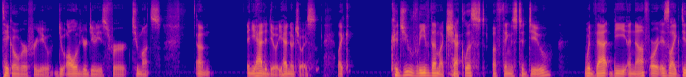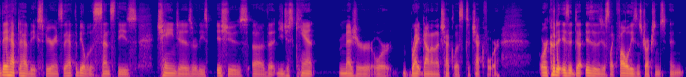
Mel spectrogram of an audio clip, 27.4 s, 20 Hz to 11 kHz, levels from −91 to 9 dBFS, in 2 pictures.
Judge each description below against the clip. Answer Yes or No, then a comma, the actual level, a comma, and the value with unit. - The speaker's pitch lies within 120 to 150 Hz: No, very low, 95 Hz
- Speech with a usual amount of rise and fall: Yes, average, 3.9 semitones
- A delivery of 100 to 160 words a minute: No, average, 195 wpm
